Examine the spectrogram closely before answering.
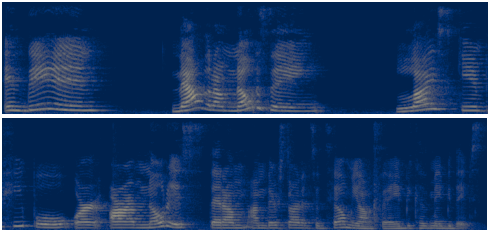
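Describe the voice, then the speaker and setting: A woman, talking casually and animatedly to her viewers, swinging between loud asides and quiet trailing remarks. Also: on the high side. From Milwaukee, Wisconsin. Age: 20s. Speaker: vlogger. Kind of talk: casual confessional vlog.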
